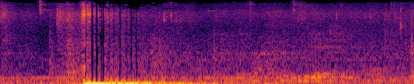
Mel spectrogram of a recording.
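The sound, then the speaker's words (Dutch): A few heavy footsteps thud up a short flight of stairs into a small building, with a brief louder burst of steps followed by quieter shuffling and a faint background voice. “paar trappen op.”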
